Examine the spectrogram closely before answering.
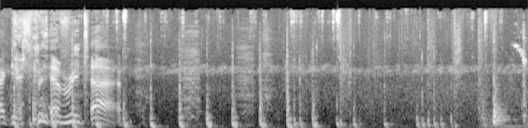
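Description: Footsteps thump quickly on wooden boards.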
